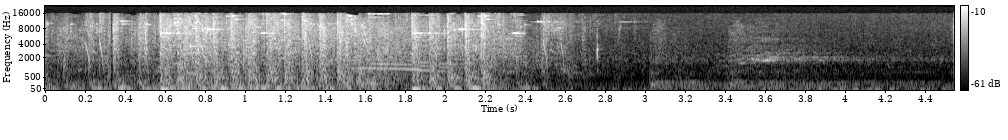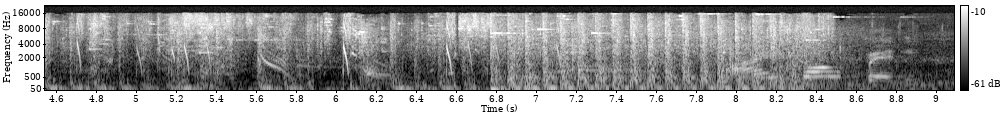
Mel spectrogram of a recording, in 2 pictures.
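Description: Rapid bursts of gunfire crackle in the L.A. Noire video game, dense volleys that pause briefly mid-clip before resuming, with horse hooves and whinnies mixed in.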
